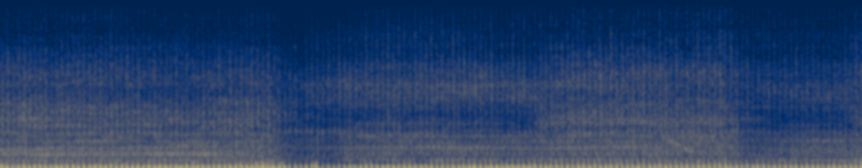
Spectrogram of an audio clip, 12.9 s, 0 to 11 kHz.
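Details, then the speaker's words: Mega Moto 212cc Mega Max minibike, brand new, first start after assembly with fresh oil and about 9/10 gallon gasoline; idling about 5 minutes on run position after choke warm-up before break-in. Steady, even single-cylinder thump, no misses or knocks; normal warm-up idle. "Alright guys, we've had this thing idling for just about 5 minutes now."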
